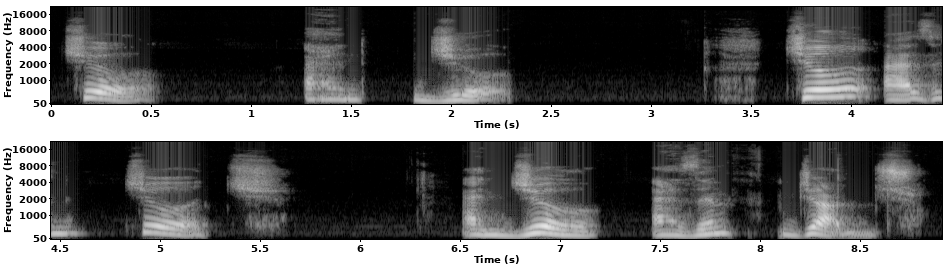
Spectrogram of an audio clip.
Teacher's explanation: These two are a combination of t and sh sound, d and j sound. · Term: affricates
